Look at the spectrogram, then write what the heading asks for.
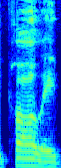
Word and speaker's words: Pauli: wolfgang powley that's pronounced pali because he was originally from vienna austria so that's the german pronunciation in english you'll be paulie but i'm pronouncing it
